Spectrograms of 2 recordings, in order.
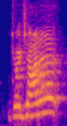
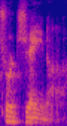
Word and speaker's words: Georgiana: I've heard it pronounced Georgiana. Georgiana. I think we might get to it later, but I think it depends on how posh you are with how you say it.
